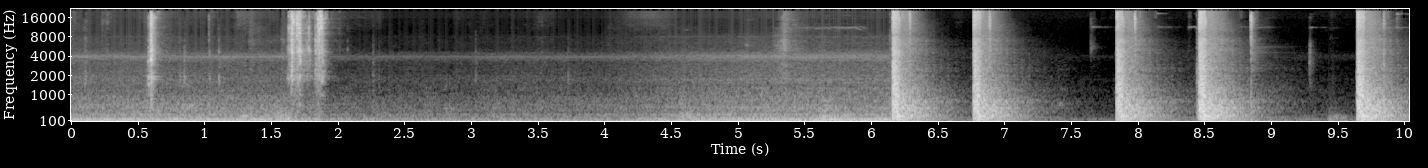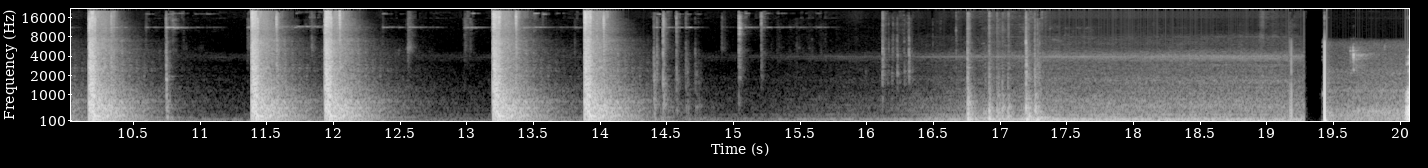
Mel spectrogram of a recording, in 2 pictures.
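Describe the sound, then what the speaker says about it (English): A Taurus G2C pistol with an upgraded trigger and recoil spring fires at a target in rapid pairs, sending about a dozen sharp, loud reports in evenly spaced double taps between stretches of quieter background rumble. "Now let's aim just above the 7 on the neck, and this time we'll do a little double tap."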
